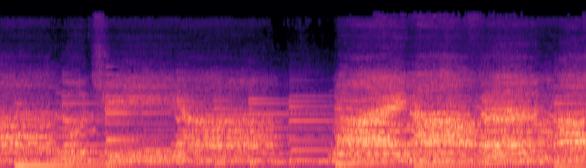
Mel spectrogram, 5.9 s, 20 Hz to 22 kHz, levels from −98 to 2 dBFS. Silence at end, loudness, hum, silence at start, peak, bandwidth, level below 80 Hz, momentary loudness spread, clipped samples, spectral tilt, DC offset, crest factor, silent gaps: 0 s; -18 LUFS; none; 0 s; 0 dBFS; 15 kHz; -46 dBFS; 9 LU; under 0.1%; -8 dB/octave; under 0.1%; 16 dB; none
